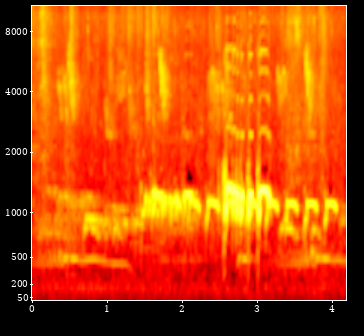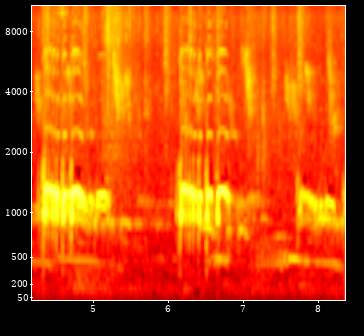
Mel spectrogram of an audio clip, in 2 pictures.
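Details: Female zebra dove calling to a male, a recording meant to lure and excite males: soft cooing with a drawn low note, then bursts of rapid, bubbling, hooked notes that repeat in phrases.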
